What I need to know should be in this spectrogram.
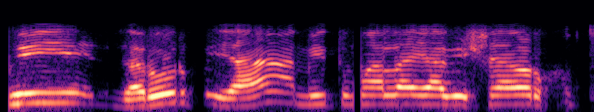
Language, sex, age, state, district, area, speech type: Marathi, male, 45-60, Maharashtra, Wardha, urban, conversation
